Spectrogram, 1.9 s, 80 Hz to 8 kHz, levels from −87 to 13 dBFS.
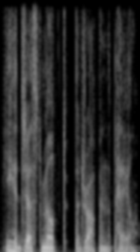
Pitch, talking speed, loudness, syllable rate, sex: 110 Hz, 290 wpm, -19 LUFS, 5.9 syllables/s, male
